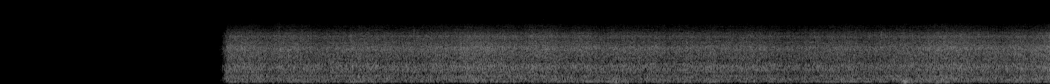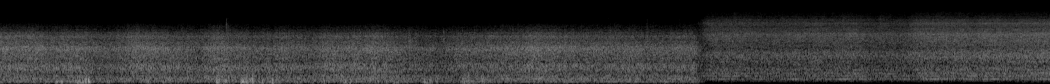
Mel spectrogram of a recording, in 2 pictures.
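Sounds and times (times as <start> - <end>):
heavy rain pouring: 2.2 - 21.0
wind gusting across microphone: 2.3 - 17.6.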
